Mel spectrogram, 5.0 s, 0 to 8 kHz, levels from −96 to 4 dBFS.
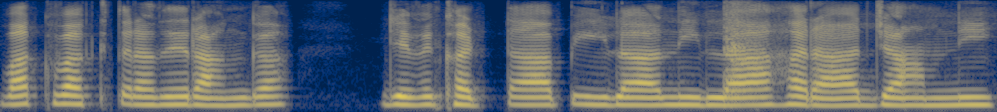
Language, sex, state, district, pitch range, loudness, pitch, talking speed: Punjabi, female, Punjab, Kapurthala, 200-215 Hz, -19 LUFS, 205 Hz, 145 wpm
